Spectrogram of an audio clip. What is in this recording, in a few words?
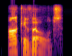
"archivolt", British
